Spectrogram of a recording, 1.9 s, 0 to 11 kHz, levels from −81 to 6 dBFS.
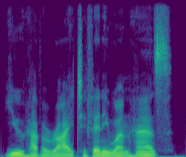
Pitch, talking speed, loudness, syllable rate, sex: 125 Hz, 260 wpm, -16 LUFS, 6.0 syllables/s, female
